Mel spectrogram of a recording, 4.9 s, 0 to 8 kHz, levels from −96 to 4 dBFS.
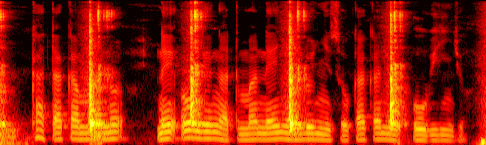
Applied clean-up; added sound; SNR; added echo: none; Clock; -5 dB; none.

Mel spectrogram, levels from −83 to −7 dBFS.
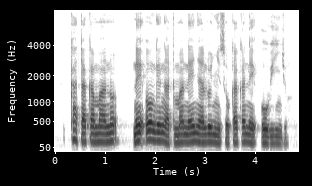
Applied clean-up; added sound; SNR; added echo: none; none; none; none.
